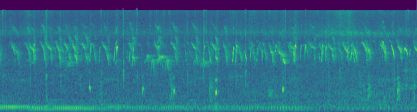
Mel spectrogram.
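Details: Mother hen feeding her newly hatched, still weak chicks in the nest: a dense chorus of shrill, falling peeps runs throughout over a low steady hum, with occasional soft clucks.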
